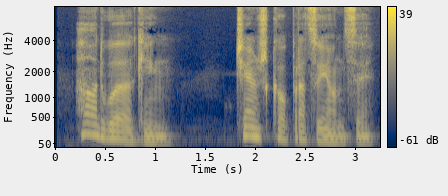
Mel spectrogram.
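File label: "hard working", English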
